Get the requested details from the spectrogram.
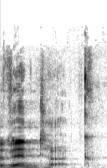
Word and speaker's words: Windhoek: It's called From Welcome to Windhoek. – To Windhoek.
